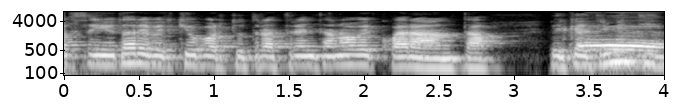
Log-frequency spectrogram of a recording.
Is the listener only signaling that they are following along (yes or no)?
yes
